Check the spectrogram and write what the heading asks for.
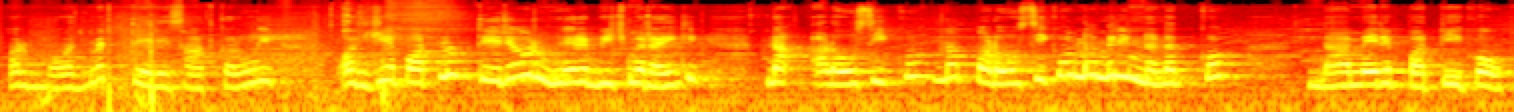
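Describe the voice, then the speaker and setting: A woman's voice: sits high, mellow, a little hiss or hum. An actress playing a rich, lonely wife in a scripted short drama. She coaxes at first and then turns bossy and threatening. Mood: scornful. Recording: echoey room with long reverb.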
